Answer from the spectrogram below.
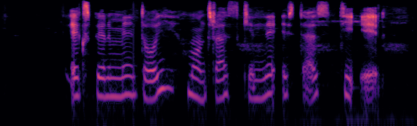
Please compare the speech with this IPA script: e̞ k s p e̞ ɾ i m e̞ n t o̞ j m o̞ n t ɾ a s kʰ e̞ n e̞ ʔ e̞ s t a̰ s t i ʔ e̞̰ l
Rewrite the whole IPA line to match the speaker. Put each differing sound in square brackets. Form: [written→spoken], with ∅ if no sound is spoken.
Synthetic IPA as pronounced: e̞ k s p e̞ ɾ i m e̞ n t o̞ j m o̞ n t ɾ a s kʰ e̞ n e̞ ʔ e̞ s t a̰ s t i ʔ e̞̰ l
